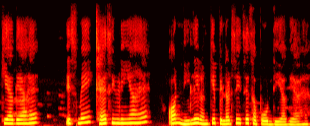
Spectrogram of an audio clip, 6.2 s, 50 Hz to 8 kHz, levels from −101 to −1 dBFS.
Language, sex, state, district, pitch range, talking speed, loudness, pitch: Hindi, female, Jharkhand, Sahebganj, 215-265 Hz, 175 wpm, -28 LUFS, 250 Hz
